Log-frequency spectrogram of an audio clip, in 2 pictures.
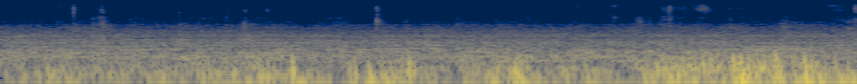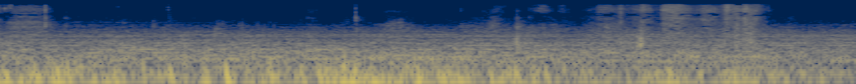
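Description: Fingers press and rustle in loose soil.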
